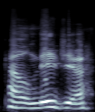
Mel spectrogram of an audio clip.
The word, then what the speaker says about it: Calneggia: world from australia frank calnegia that's a weird name but uh never mind it's my opinion so that's an italian pronunciation uh it certainly is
